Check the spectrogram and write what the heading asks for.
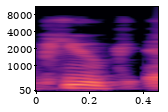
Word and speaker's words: Puk: And maybe this year will be the first year that we get to see AJ Puk in a first year. And that's not me mispronouncing it, I think. That's actually his name.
